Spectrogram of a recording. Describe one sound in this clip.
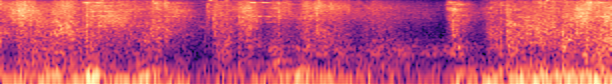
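Magic blasts and weapon strikes clash in a video game battle.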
